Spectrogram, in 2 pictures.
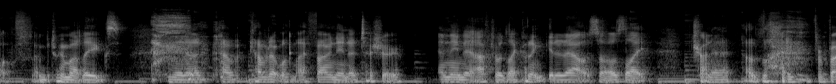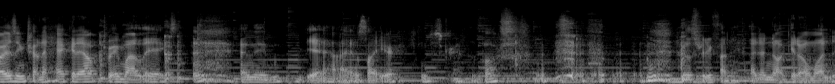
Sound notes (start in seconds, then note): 1.5 chuckles; 11.7 chuckles; 13.3 both chuckle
